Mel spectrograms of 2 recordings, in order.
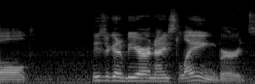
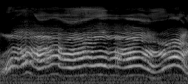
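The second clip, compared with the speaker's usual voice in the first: very high squawking hen cry; shrill imitated hen panic; 4 dB louder, much slower than usual. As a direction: screech like a dragged hen. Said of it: "The hen's going".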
